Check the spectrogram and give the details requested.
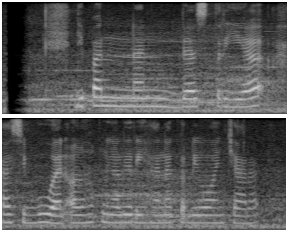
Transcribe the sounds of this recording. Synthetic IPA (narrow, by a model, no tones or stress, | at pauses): dipanandast̪ɾiahasibuanʔɔ̰lɔɦɔk̚niŋaliɾiɦanakɨrdiwawaɲt͡ʃaɾa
